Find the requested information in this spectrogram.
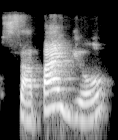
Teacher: en nuestro país no hacemos la pronunciación de la zeta como por ejemplo la hacen los españoles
